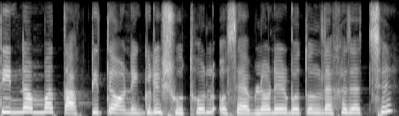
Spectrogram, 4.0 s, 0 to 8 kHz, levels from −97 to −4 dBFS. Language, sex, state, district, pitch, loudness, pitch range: Bengali, female, West Bengal, Cooch Behar, 275 Hz, -16 LUFS, 260-290 Hz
